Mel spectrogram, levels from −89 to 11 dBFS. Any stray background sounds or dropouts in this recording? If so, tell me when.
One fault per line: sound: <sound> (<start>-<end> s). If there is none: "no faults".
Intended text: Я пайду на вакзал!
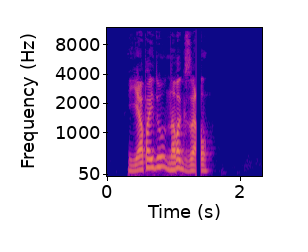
sound: dropout (1.3-1.4 s)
